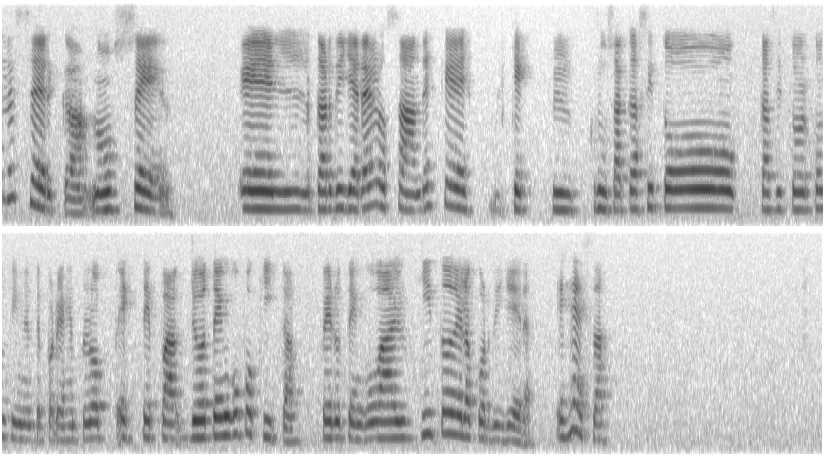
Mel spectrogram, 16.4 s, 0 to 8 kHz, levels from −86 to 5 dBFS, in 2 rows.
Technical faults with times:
none

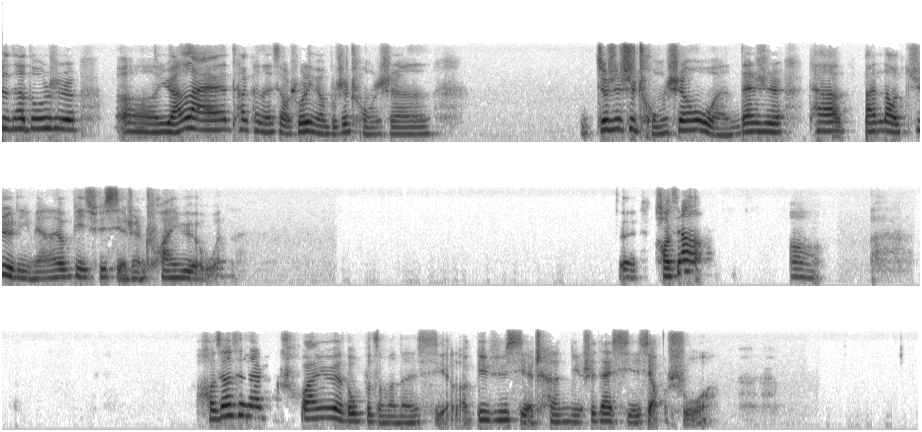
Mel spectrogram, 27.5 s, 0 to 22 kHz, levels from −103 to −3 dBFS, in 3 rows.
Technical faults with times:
7.64-9.08 AMR rate drop
22.11-24.98 AMR rate drop

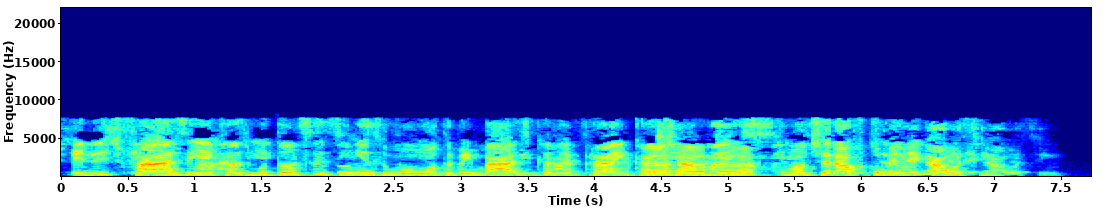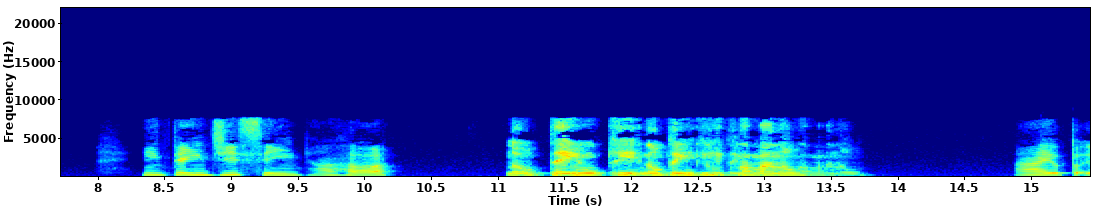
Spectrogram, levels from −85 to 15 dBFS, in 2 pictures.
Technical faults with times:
0.00-15.44 echo with no canceller
0.00-15.44 low-delay AAC compression
5.27-5.36 AAC frame loss with concealment
13.40-13.49 AAC frame loss with concealment

